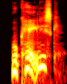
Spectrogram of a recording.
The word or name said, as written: vokalisk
